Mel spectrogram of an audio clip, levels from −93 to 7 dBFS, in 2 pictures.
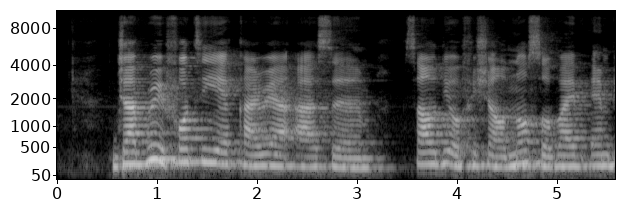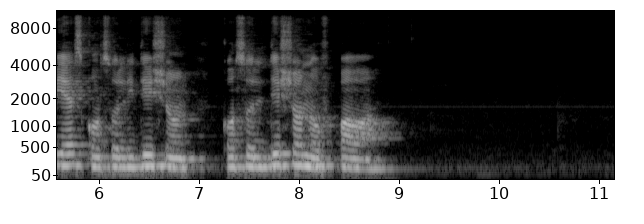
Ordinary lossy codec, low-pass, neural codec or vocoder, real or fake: none; 9.9 kHz; none; real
